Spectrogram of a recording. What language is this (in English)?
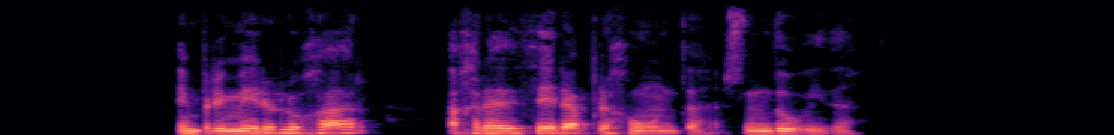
Galician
